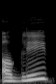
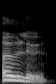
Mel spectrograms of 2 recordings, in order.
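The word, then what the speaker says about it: Oğlu: So the end of my last name, I always say Oglu, but it should be like Olu. And so it's the silent G, I think, is a lot of what always catches my ear.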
